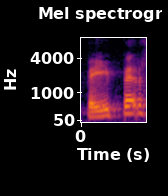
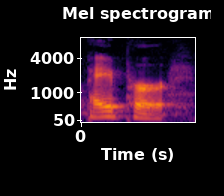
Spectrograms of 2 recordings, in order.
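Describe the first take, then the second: First: The R sound is weak and plain. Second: The R sound is strong and exaggerated. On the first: The speaker calls it wrong. "no vamos a decir paper" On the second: The speaker calls it right. "la R bien potente"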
